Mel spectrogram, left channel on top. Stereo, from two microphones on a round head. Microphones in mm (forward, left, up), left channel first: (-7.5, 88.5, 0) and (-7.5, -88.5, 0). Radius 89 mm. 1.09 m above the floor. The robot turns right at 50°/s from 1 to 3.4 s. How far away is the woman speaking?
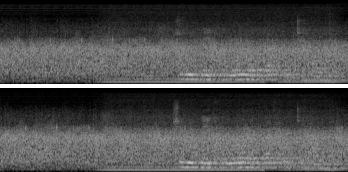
About 4 m.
